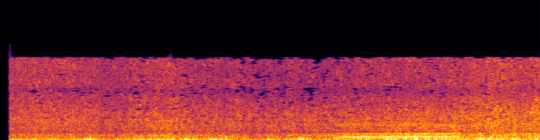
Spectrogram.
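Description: Rice-processing machinery running in a grain shed, a grain sorter feeding an automatic bagging scale: a steady, dense hiss with an uneven low rumble underneath.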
